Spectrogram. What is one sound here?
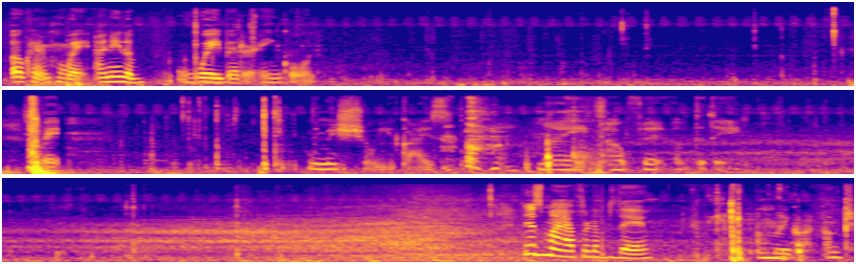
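A young girl talks playfully close to the microphone.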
